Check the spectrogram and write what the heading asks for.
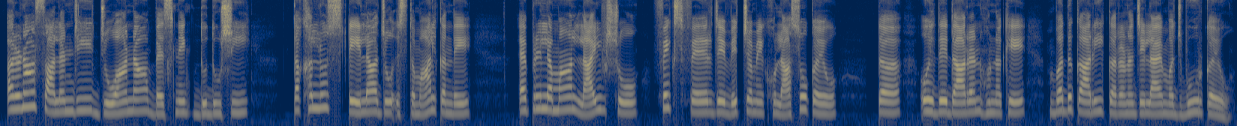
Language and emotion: Sindhi, neutral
